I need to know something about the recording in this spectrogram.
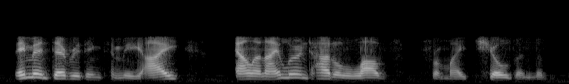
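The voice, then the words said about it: Emotional, choked-up voice. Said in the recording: “Oh, God. I'm getting emotional.”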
